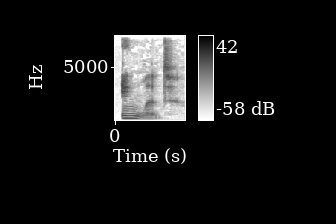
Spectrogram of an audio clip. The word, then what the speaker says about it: England: So land is a kind of black sound, but England has a stress on ing, which is silver, and land becomes lund, just a schwa instead, England.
